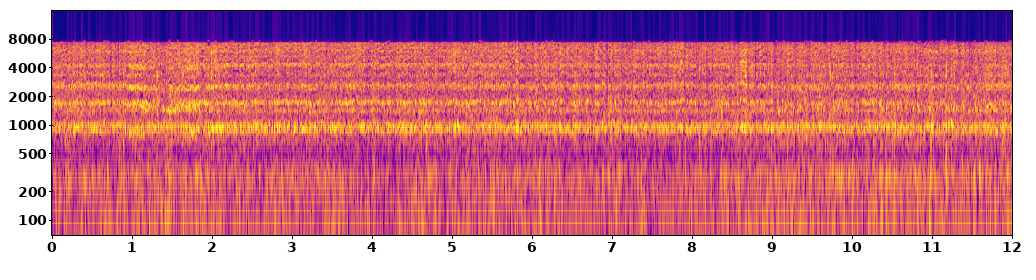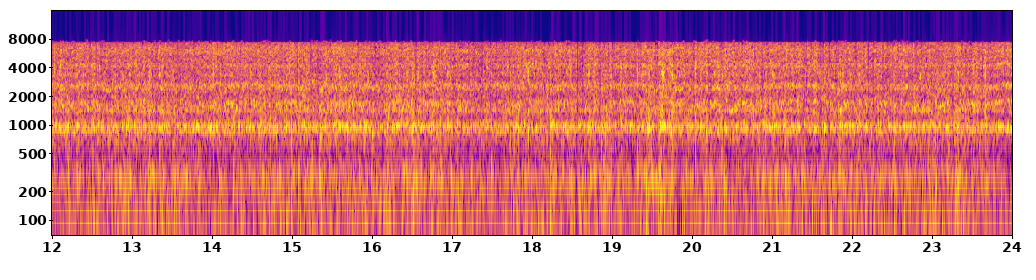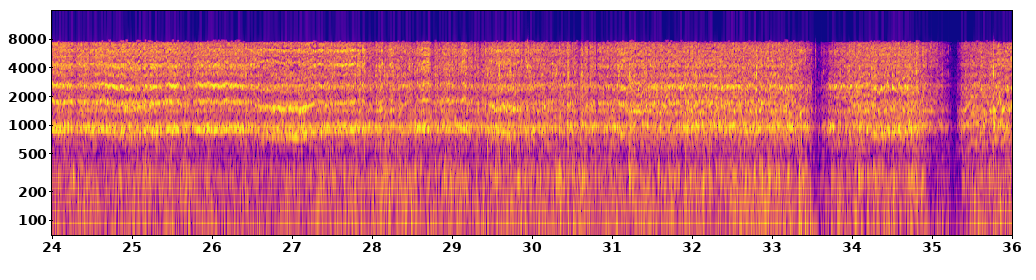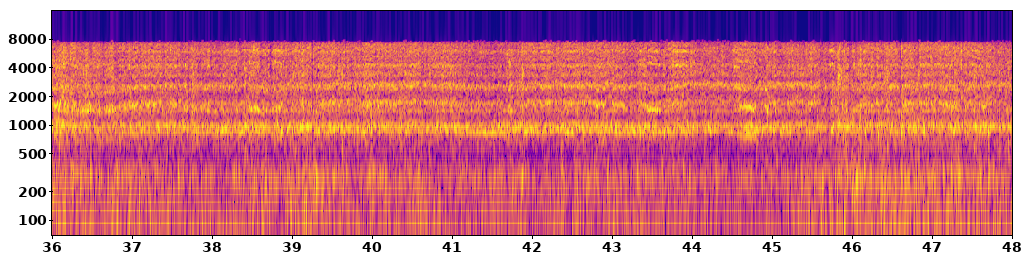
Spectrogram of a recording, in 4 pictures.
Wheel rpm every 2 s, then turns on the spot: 230, 230, 240, 230, 230, 230, 220, 220, 230, 230, 220, 220, 230, 230, 230, 220, 180, 140, 200, 220, 230, 230, 230, 230.
none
